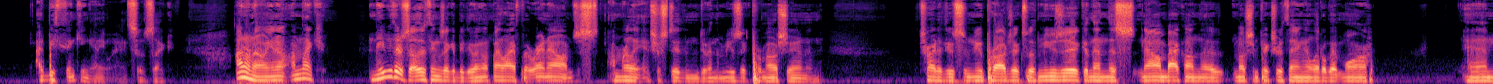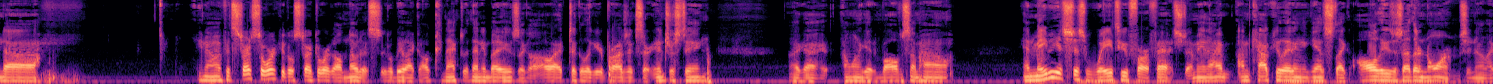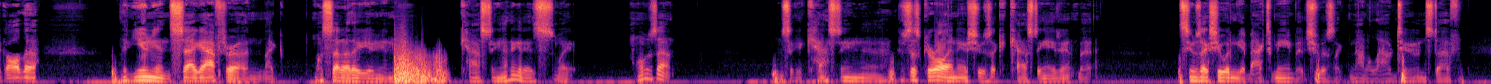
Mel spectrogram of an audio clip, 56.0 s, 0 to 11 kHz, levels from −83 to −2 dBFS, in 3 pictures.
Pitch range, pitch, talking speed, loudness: 85-100 Hz, 95 Hz, 195 wpm, -18 LUFS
